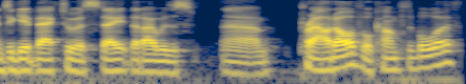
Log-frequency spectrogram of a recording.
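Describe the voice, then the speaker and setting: This very clean recording has a silent background. The speaker talks at a fairly quick pace with lively intonation and a New Zealand accent. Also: man. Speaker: business leader. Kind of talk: casual interview chat.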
